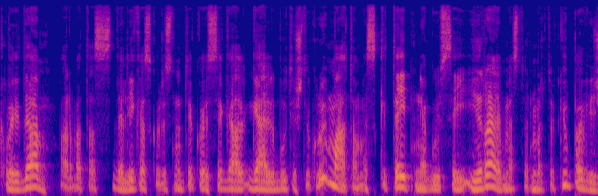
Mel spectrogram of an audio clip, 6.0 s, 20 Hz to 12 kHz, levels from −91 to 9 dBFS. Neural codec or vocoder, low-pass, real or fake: none; 10.8 kHz; real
